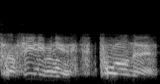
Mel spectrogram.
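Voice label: Polish on fire mood low; War Thunder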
